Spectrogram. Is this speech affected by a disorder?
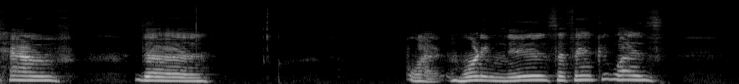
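Yes: mobius syndrome.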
